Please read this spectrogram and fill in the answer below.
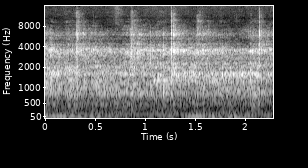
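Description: Quiet audio from the indoor basketball footage: a few faint taps over a low steady hum.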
